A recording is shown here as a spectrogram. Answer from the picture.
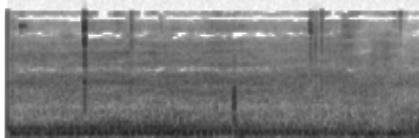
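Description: A motor vehicle's engine running nearby: a steady low hum that eases slightly near the end, with a couple of light clicks.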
